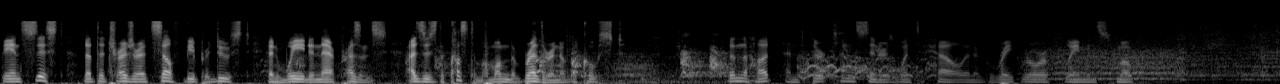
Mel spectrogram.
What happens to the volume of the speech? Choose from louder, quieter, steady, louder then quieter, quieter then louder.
quieter.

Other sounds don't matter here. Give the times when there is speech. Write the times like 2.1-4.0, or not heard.
0.0-6.2, 7.2-11.4.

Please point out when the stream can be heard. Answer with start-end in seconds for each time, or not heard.
not heard.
